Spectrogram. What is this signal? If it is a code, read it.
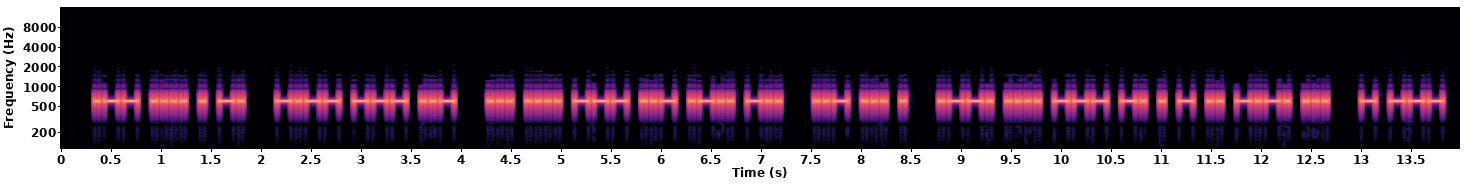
Morse code, heard as a keyed tone, about 25 wpm, 600 Hz. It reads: WHEN YOU SHOULD USE PHONETICS TO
